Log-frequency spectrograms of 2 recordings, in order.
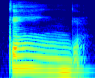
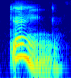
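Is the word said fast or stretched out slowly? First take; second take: stretched; fast. First: The word is stretched out slowly, sound by sound. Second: The word is said quickly as one smooth unit. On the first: "Let's tap and stretch" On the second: "Say it fast"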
